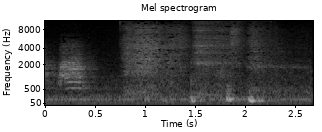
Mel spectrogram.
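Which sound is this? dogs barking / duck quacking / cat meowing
duck quacking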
